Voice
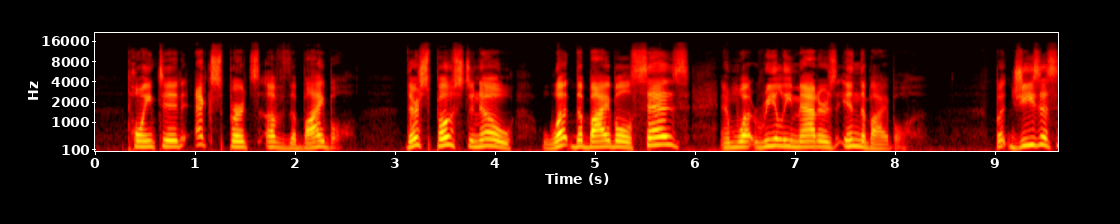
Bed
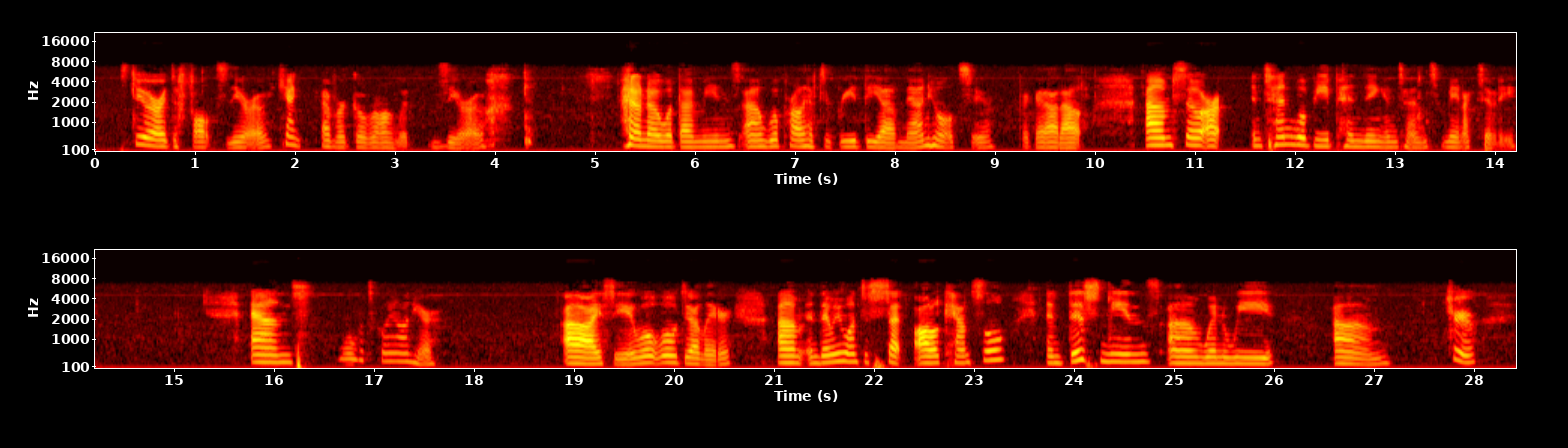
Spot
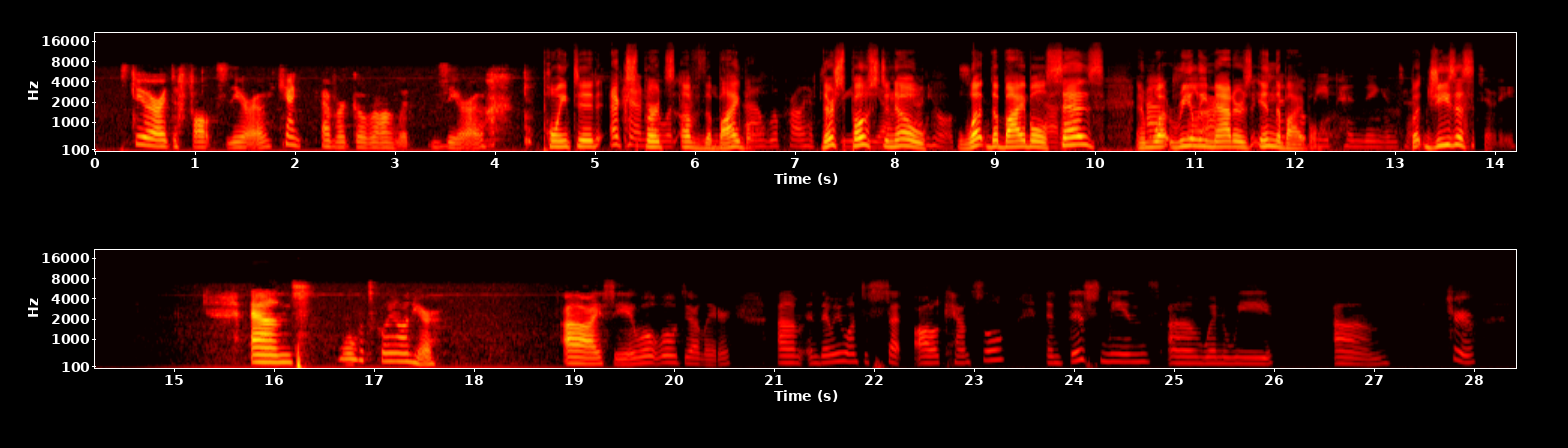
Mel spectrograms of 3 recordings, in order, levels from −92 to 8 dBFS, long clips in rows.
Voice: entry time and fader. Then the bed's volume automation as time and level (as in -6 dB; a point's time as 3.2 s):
4.15 s, -5.5 dB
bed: 4.13 s -4.5 dB
4.98 s -23 dB
14.55 s -23 dB
15.43 s -0.5 dB
18.19 s -0.5 dB
20.22 s -28.5 dB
